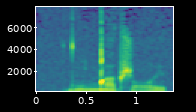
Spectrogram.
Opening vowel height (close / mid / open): close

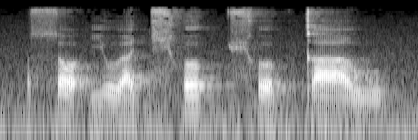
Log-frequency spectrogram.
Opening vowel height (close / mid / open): mid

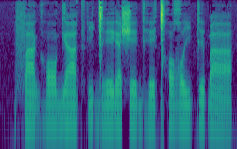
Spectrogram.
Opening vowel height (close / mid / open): open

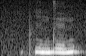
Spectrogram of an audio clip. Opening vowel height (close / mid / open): close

